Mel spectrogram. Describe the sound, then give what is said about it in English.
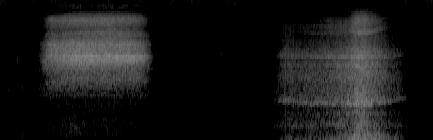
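Two long, deep breaths: a breathy inhale drawn in through the nose, then after a short pause a louder, fuller exhale pushed out through the mouth. Both are steady and hissing, with no talking. “Let's actually take a deep breath right now. Let's do it one more time. Breathe in through our nose, breathe out through our mouth.”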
